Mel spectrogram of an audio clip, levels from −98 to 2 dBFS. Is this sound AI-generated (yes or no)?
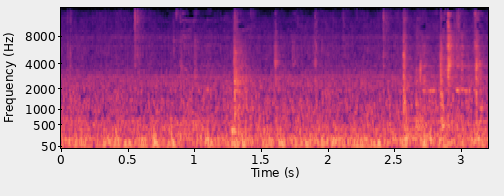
yes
